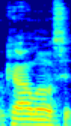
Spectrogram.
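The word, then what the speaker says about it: Kyllo: To they can in Kilo or Kylo, I heard it pronounced both ways, right?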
